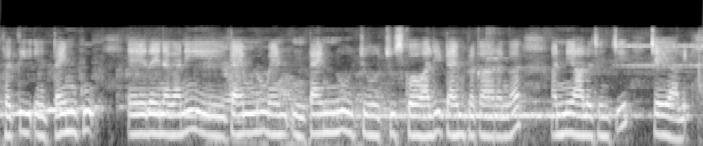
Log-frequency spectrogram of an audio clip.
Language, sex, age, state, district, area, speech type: Telugu, female, 30-45, Telangana, Peddapalli, rural, spontaneous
